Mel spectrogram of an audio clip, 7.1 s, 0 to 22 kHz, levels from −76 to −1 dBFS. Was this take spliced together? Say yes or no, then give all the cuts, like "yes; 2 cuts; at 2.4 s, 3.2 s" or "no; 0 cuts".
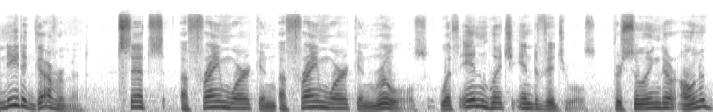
yes; 3 cuts; at 1.2 s, 2.7 s, 6.0 s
